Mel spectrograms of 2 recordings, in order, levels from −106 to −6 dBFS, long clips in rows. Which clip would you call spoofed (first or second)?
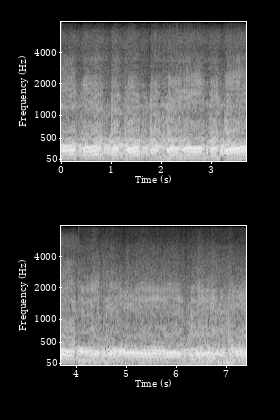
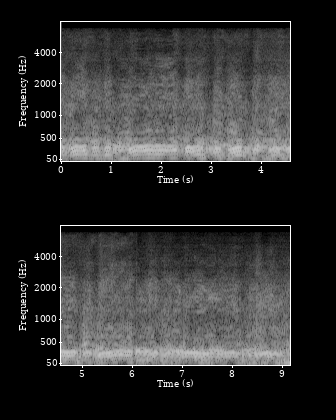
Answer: second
